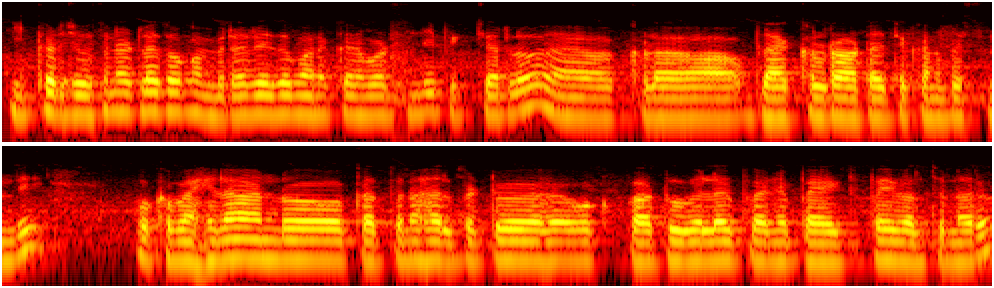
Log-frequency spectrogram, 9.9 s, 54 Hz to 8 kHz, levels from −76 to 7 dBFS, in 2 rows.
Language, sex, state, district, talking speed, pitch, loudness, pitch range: Telugu, male, Andhra Pradesh, Krishna, 170 wpm, 135 Hz, -18 LUFS, 130-145 Hz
